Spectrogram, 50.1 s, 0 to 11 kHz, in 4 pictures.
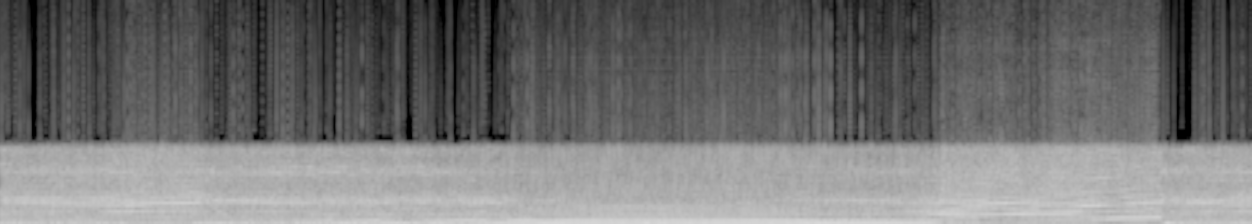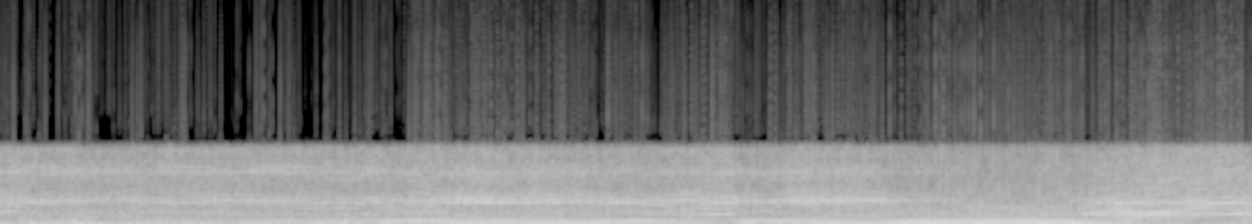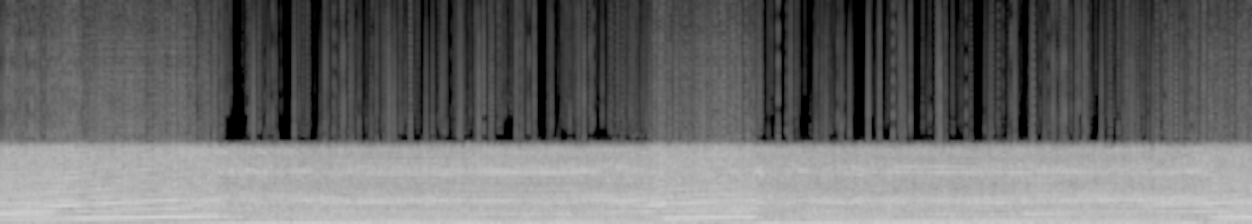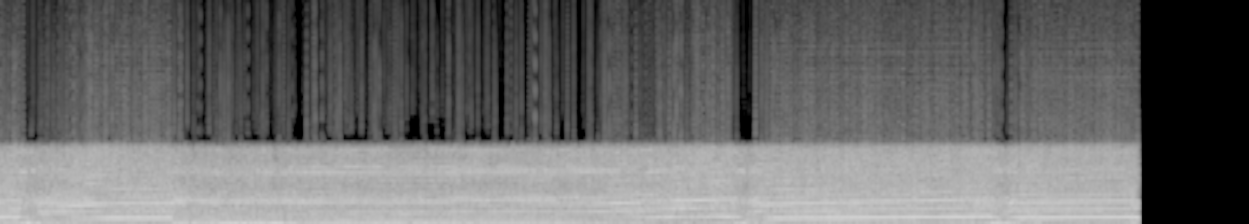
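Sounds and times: motorcycle engine revving: 0.0s - 49.0s.

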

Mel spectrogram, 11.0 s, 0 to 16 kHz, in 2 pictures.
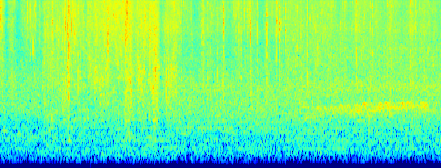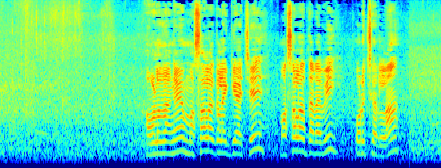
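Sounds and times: hand squelching wet paste: 0.0s - 5.4s.

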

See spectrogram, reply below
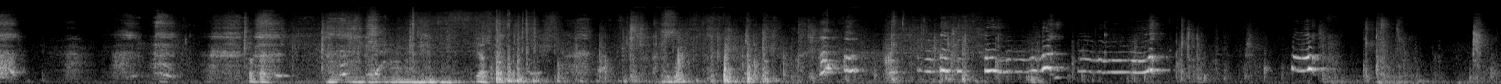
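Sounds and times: footsteps and shuffling: 2.4s - 15.0s
woman wailing and crying: 8.2s - 11.8s.

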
